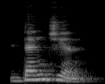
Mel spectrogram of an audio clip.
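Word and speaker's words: dungeon: एंड डंजन, डंजन means इसका pronunciation हो जाएगा डंजियन।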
